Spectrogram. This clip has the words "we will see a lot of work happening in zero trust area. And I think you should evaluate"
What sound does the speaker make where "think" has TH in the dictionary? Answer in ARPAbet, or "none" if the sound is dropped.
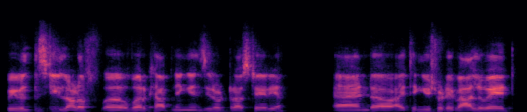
T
